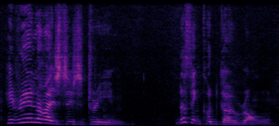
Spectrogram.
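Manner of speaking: usual speaking voice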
